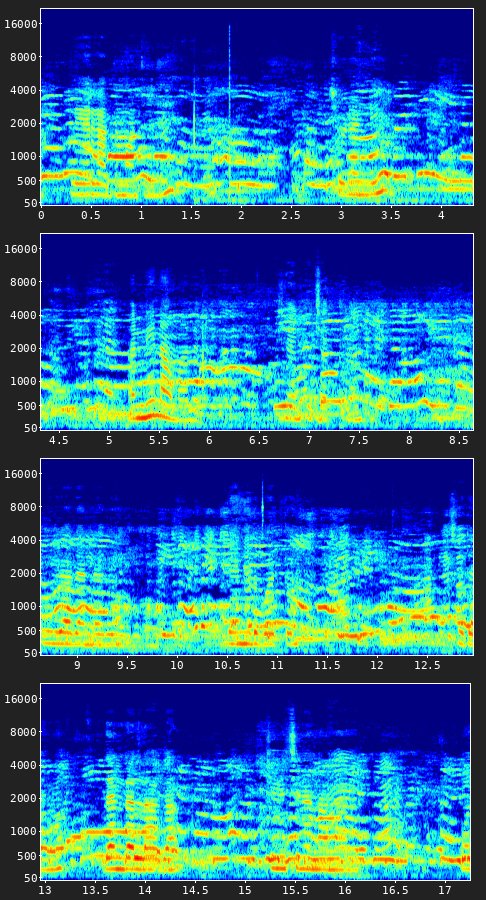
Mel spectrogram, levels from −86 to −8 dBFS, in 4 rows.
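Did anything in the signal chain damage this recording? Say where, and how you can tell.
Yes. There's a sharp snap at 1.88 s and a softer one at 10.85 s, each only a few milliseconds long and sitting on top of the sound. That's an electrical switching spike, likely a nearby switch or motor arcing into the analogue wiring.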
